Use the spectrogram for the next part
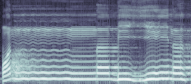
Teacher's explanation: Saqon, masuk pada lam ta'rif al-samsiyah, kita fokus pada huruf depannya. Ada huruf nun yang bertasdid, maka ini namanya bacaan gunnah musaddadah. Kita tekan 3 ketuk. On nabiyina, biyi, masuk pada huruf ya yang bertasdid tanpa ditekan lama-lama, hanya masuk biyi.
